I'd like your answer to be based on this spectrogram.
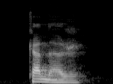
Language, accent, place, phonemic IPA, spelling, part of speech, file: French, France, Lyon, /ka.naʒ/, cannage, noun, LL-Q150 (fra)-cannage.wav
- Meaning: caning (working with canes, cane craftwork)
